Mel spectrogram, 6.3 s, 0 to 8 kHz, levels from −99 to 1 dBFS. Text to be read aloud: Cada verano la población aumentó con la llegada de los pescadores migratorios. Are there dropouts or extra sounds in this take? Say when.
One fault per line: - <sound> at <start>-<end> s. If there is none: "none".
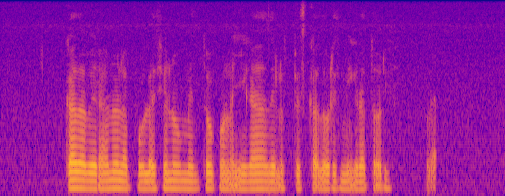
- laugh at 5.3-5.5 s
